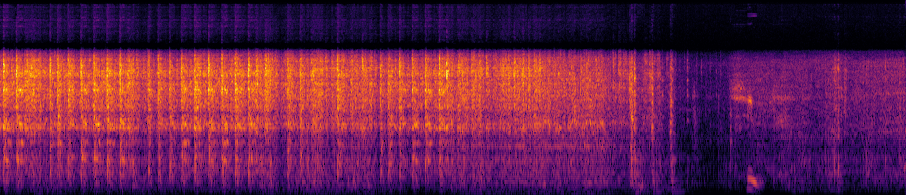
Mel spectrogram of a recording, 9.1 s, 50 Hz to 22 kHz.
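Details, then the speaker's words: Safari van that would not start after sitting all winter at 14 degrees, now running after a new rotor and blow-drying wet plug wires: fast, fairly steady patter of about four beats a second; engine running, owner suspects an intake gasket leak. "It's probably from cranking it so much. Okay, looks like we got her going."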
